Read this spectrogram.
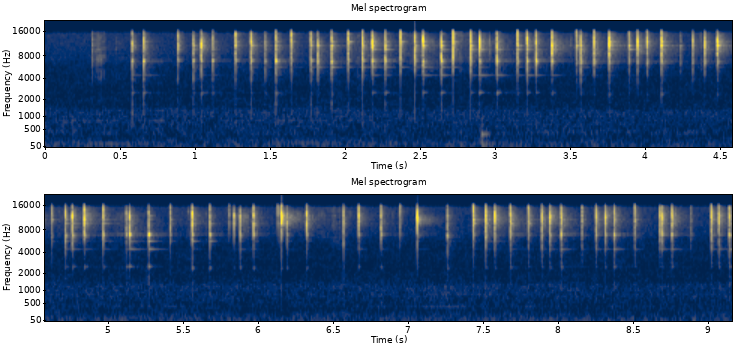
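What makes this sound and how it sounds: A ceramic coffee mug printed with a woodland scene is held in the hands while long natural fingernails tap and scratch its sides. Rapid, bright clicking taps and scratchy ticks sound over a steady low rumble, each tap dying away almost instantly.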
